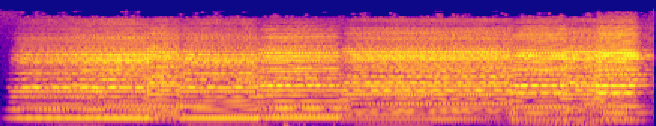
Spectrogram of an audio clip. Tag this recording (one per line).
instrument
accordian
environmental-sounds-research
